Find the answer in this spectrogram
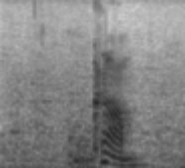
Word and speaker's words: crumb: Next one is CRUMB. Crumb. Crumb. B will be silent.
